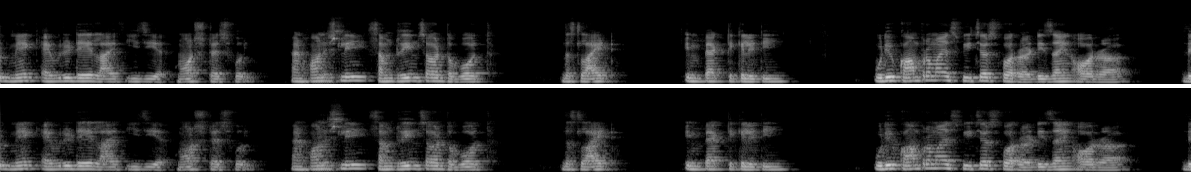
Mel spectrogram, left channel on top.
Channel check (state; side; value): normal; both; correlation 0.81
